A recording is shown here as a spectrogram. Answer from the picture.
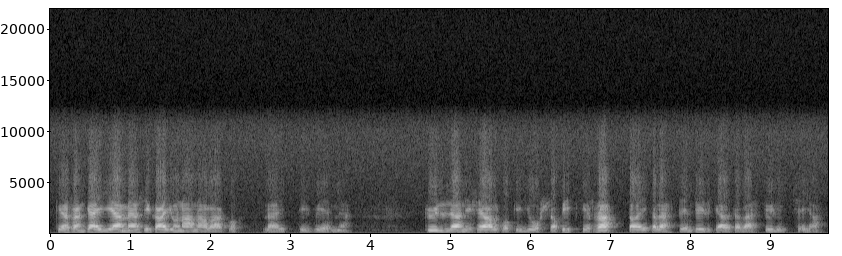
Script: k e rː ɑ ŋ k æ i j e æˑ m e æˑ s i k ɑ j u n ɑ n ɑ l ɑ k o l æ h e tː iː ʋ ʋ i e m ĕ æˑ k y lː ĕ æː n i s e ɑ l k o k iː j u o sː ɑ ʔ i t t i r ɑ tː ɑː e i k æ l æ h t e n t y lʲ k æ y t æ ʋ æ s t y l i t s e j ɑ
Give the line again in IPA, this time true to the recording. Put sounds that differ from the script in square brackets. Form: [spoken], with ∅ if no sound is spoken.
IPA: k e rː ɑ ŋ k æ i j e æˑ m e æˑ s i k ɑ j u n ɑ n ɑ l ɑ k o l æ h e tː iː ʋ ʋ i e m ĕ æˑ k y lː ĕ æː n i s e ɑ l k o k iː j u o sː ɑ [p] i t [k] i r ɑ tː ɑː e i k æ l æ h t e n t y lʲ k æ y t æ ʋ æ s t y l i t s e j ɑ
